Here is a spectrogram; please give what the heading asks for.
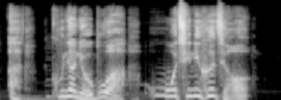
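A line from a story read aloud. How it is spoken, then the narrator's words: Calling out after someone. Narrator (Chinese): 酒肆的小伙计…喊道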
